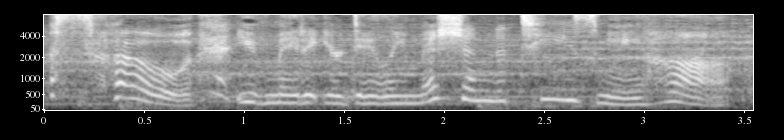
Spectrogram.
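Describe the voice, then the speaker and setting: A woman's voice: a little high, very animated, unhurried, over music. A woman voicing an earnest, plucky, slightly bashful young female guard in an anime game cutscene. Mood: playful, modest.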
